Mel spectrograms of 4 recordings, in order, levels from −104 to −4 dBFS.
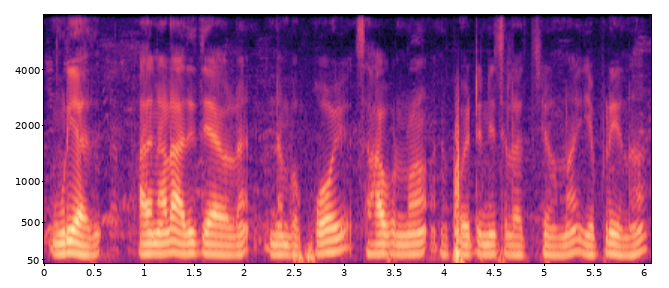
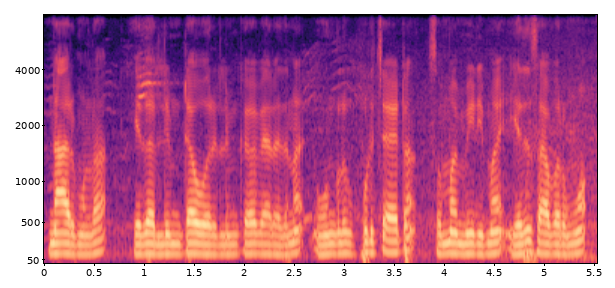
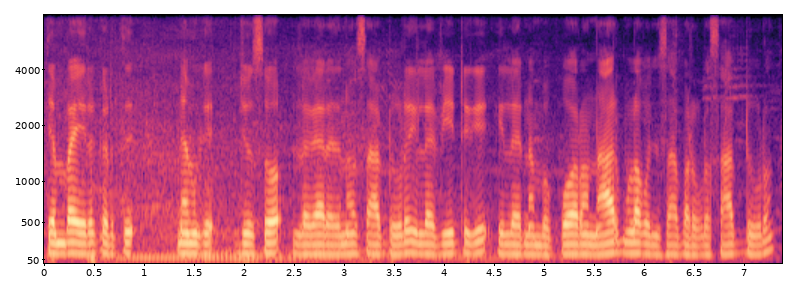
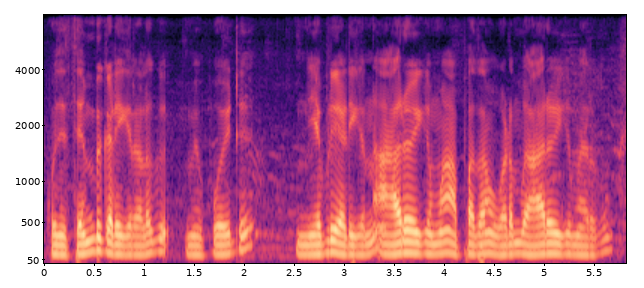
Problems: continuous background conversations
